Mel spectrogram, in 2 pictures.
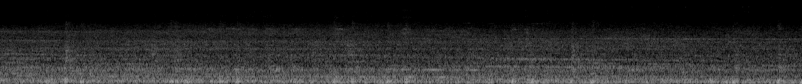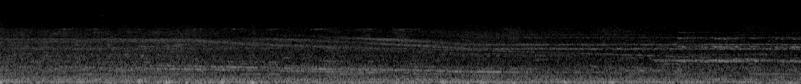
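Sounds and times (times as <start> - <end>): train wheels rumbling on rail: 0.0 - 16.0
rail joint clicks: 0.6 - 2.6, 3.3 - 6.3, 6.9 - 10.8.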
